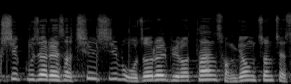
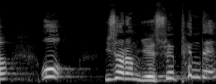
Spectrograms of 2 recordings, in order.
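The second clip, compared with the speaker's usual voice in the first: high, louder exclamation of recognition; startled accusation; 8 semitones higher, 5 dB louder, slower than usual. Retold or imitated. Bystander spotting Peter by the fire, startled accusation. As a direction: call out a suspect on spotting him.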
